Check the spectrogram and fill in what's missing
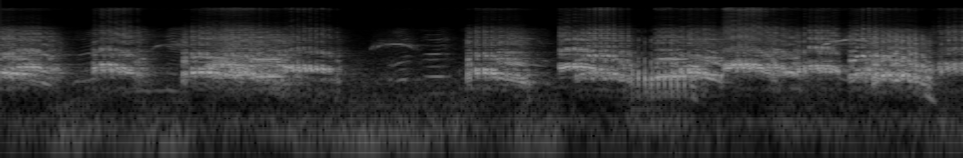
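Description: Loud, harsh trumpeting calls from a Sarus crane in long overlapping bursts, brassy and rolling, with brief pauses between phrases.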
